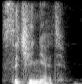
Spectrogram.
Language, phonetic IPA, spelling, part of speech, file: Russian, [sət͡ɕɪˈnʲætʲ], сочинять, verb, Ru-сочинять.ogg
- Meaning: 1. to write, to compose (text, music) 2. to make up (an unreal story or excuse), to invent, to fabricate, to lie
